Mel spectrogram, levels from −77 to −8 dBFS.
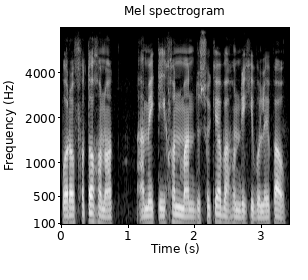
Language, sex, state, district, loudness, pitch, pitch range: Assamese, male, Assam, Kamrup Metropolitan, -19 LUFS, 105 Hz, 100-110 Hz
